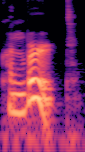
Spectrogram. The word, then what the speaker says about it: convert: 약하게 하시고 vert 올라가는 거죠. convert. 이렇게 발음교를 보고 발음을 정확하게 하셔야 됩니다. 만일 발음교가 없다면 이렇게도 읽을 수 있겠죠. convert도 발음이 되는 거 아닌가 라고 생각할 텐데, 자, 이러한 오류를 범하는 것을 방지하기 위해서 발음교가 있는 거죠. 당연히 뒤에 있다. convert 이렇게 읽어주시면 되겠습니다. convert.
